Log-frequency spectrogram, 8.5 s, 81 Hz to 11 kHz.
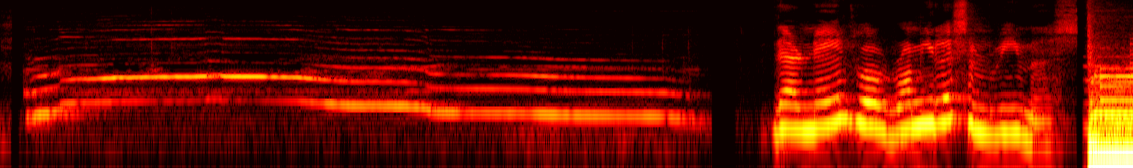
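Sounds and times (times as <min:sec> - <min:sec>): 
wolf howling: 0:00.2 - 0:05.4
speech: 0:05.8 - 0:08.4.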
